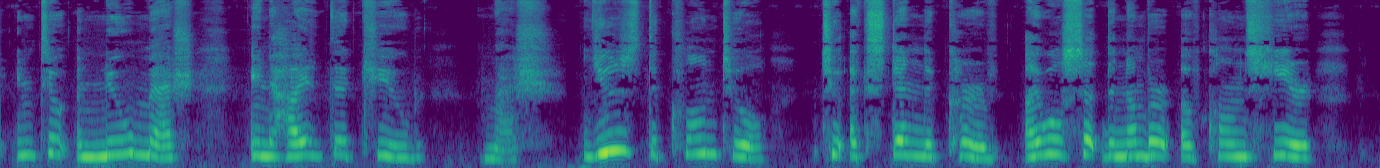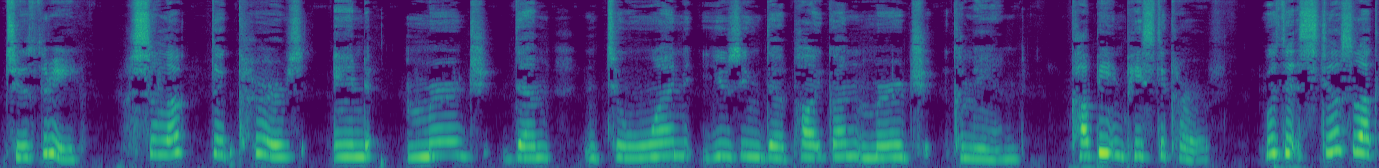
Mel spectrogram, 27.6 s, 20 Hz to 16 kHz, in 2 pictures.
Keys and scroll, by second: 1.9 ctrl+v, 24.2 ctrl+c, 26.2 ctrl+v.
